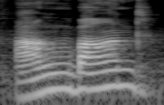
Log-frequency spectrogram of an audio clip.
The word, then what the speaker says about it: Angband: right up to engband I've had some folks tell me it should be pronounced unbond but I've heard it both ways so I'm going with angband for this video anyway Baron and luthien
